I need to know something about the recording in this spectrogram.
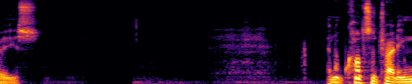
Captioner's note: silence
